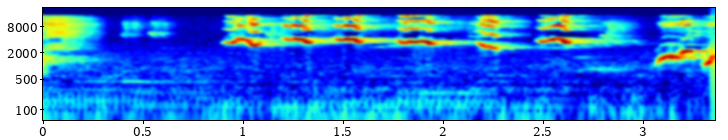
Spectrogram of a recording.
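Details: White-rumped shama song meant to provoke fighter birds into singing and showing their repertoire: a short burst, a pause, then six or seven evenly spaced high, clear whistled phrases, closing with a lower rising note.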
